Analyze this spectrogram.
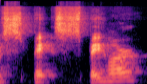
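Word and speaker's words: Spehar: Spahar?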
